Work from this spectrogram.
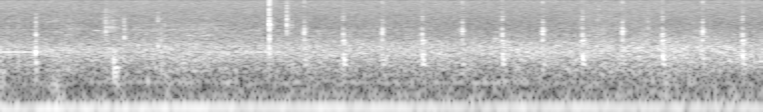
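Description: Quick dry clicks, roughly two or three a second, and the engine never turns over: the relay chatters but nothing cranks.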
